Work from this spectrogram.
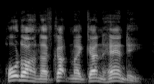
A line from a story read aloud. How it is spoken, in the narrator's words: exclaimed Bluff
